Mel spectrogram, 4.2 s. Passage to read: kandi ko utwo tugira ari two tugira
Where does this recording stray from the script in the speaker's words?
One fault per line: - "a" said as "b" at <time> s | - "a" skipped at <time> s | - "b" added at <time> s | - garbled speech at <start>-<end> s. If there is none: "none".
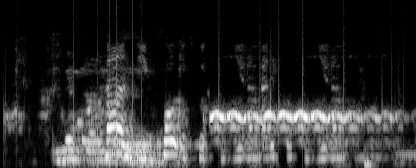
none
